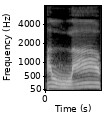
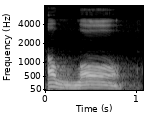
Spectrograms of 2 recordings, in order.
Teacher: আল্লাহ তাআলা নামের লামকে পুর মোটা করে পড়বো · Shown in: second take · আল্লাহ বলবো না, আল্লাহ।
